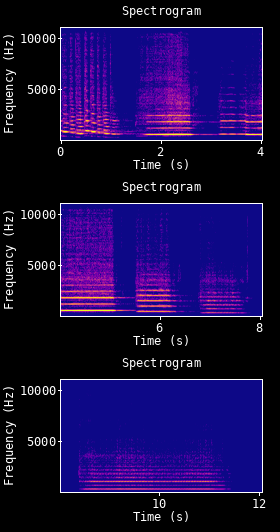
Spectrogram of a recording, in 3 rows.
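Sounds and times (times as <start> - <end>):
flute long low note: 0.0 - 7.8, 8.4 - 11.5.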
